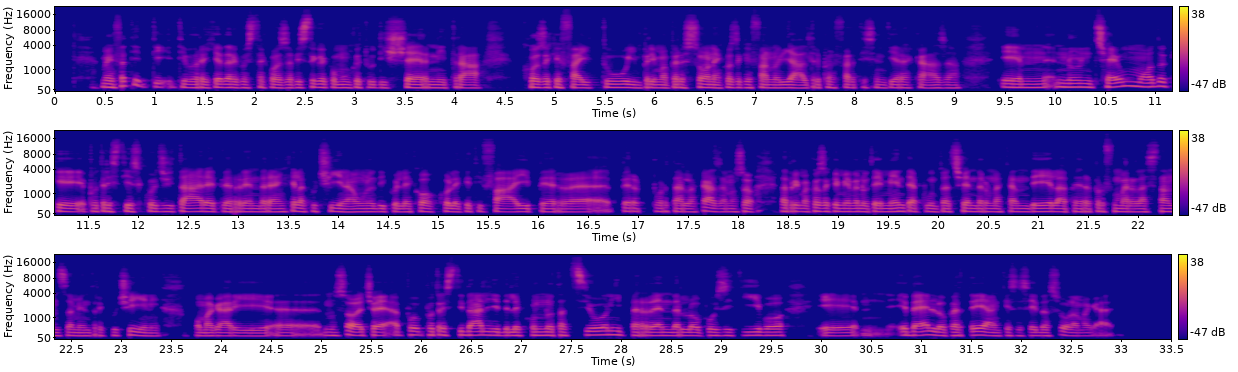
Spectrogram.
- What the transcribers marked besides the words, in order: other background noise; "cioè" said as "ceh"
- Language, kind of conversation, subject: Italian, podcast, C'è un piccolo gesto che, per te, significa casa?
